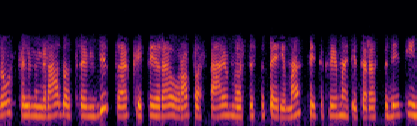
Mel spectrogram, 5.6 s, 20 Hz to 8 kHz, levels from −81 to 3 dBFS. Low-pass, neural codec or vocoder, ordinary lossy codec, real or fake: 7.2 kHz; none; MP3, 32 kbps; real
